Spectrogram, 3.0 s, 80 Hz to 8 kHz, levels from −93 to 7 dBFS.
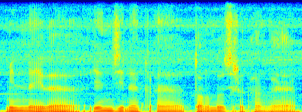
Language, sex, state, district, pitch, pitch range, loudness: Tamil, male, Tamil Nadu, Kanyakumari, 105 Hz, 100-115 Hz, -16 LUFS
